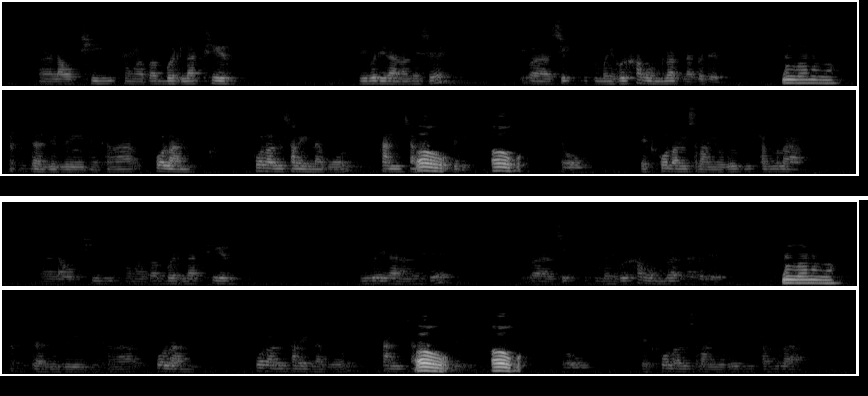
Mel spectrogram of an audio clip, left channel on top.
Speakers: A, on the left; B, on the right.
A: लावथि नङाबा बोरला थिर बेबायदि लानानैसो बा मैहुर खालामोमोन आरोना गोदो
B: नंगौ नंगौ
A: दा जेरै नोंथाङा फलान फलान सानाय होनना बुङो। फान सानाय
B: औ
A: बिदि
B: औ
A: औ एक्फ' लानस लानानैबो बिथांमोना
